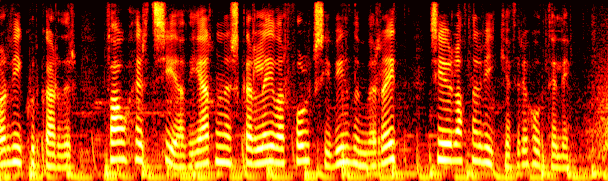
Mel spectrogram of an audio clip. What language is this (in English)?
Icelandic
